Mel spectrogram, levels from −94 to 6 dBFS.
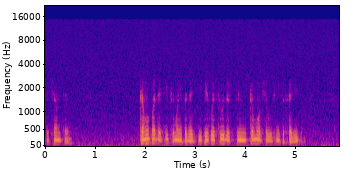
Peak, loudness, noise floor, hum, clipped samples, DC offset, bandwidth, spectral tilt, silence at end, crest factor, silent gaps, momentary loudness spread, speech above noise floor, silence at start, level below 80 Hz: -8 dBFS; -28 LUFS; -56 dBFS; none; under 0.1%; under 0.1%; 14.5 kHz; -9.5 dB/octave; 0.3 s; 20 dB; none; 6 LU; 29 dB; 0 s; -58 dBFS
